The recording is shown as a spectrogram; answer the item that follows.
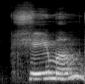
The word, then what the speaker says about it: क्षेमं: Kshemam, the first syllable is always k, so you have to hold the ik.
